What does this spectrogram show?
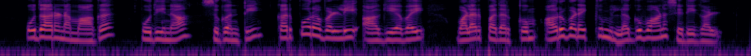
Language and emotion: Tamil, neutral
